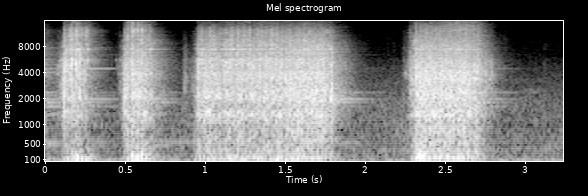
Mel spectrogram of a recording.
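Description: A power tool loosening 12 mm head bolts on a Predator 212 small engine whirs in four close bursts, short ones first, then a longer run and a final one, with no talk.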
